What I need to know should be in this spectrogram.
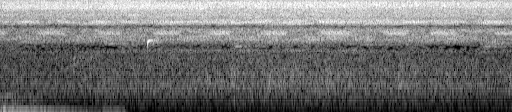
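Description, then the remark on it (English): Crickets chirp steadily through a quiet night, a continuous high-pitched trill that stays even and unbroken, with a brief low rumble at the very start and no voices. “And then they all settle down for the evening and fall fast asleep to the chirping of little crickets.”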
